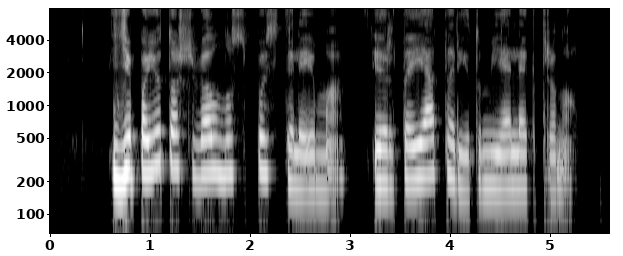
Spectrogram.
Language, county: Lithuanian, Šiauliai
